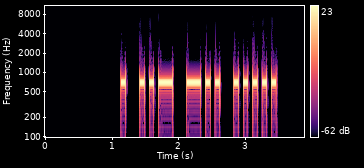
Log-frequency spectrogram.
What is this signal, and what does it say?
Morse code, heard as a keyed tone, about 17 wpm, 700 Hz. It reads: EUD5
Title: Four Challenging Letter-Number Combinations 17wpm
